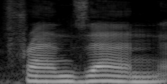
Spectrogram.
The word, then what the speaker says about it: Franzen: And the great Swedish-American man of letters, Jonathan Franzen, or Franzen, as the Swedes pronounce it, drops down to number 10 with Freedom in his eighth week.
